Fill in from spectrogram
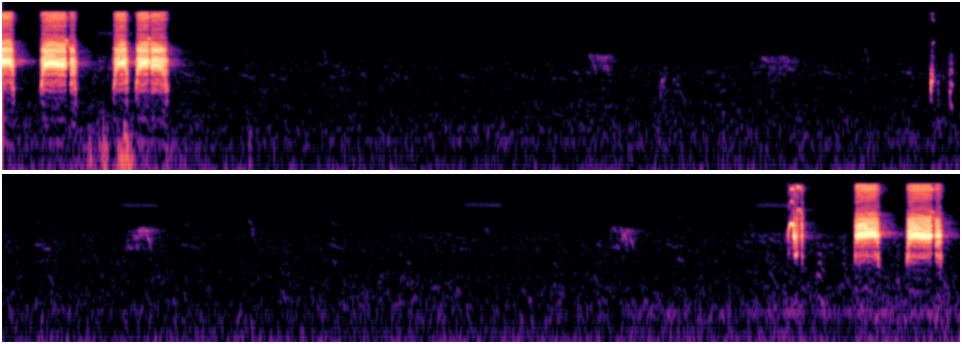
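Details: Black francolin giving two short bursts of harsh, rasping double notes, one at the start and one at the end, with near silence between them.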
